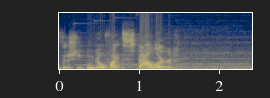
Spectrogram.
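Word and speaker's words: Stallord: she can go fight stalard which rhymes with malard true going for human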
